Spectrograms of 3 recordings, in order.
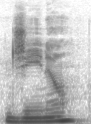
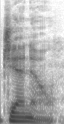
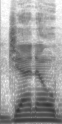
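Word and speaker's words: Geno: talking about this game I didn't even mention Gino or he's actually pronounced jeno so correct pronunciation would be jeno but everyone knows him as Gino everyone loves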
